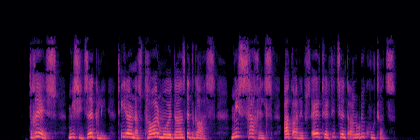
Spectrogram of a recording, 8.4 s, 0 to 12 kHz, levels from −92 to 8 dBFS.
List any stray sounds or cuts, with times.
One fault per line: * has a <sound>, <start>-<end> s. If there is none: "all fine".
* has a dropout, 3.7-3.8 s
